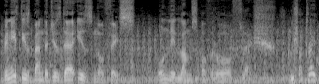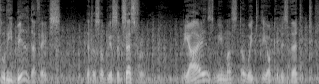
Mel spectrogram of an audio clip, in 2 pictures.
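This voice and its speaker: An actor playing a sinister, smooth doctor in a radio drama, speaking with measured, courteous menace. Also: male voice, fairly low pitch, sing-song. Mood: menacing. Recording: clear background train noise.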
